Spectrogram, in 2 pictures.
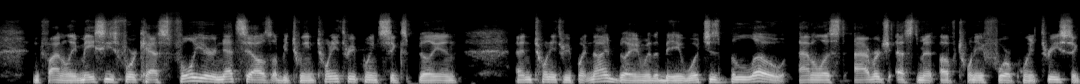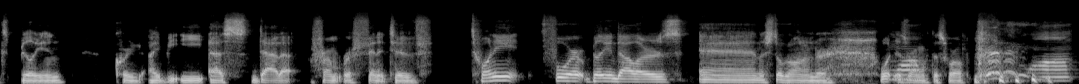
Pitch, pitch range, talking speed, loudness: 105 Hz, 90-120 Hz, 130 wpm, -18 LUFS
